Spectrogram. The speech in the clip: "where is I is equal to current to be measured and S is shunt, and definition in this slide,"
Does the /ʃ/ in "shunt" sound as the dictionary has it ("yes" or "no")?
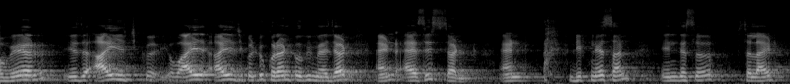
no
